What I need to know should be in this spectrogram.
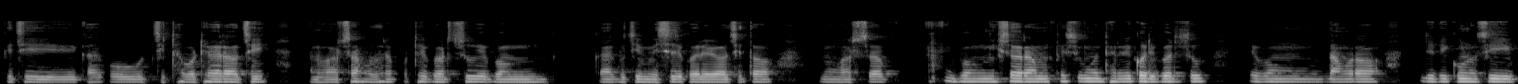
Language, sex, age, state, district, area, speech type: Odia, male, 30-45, Odisha, Kendujhar, urban, spontaneous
